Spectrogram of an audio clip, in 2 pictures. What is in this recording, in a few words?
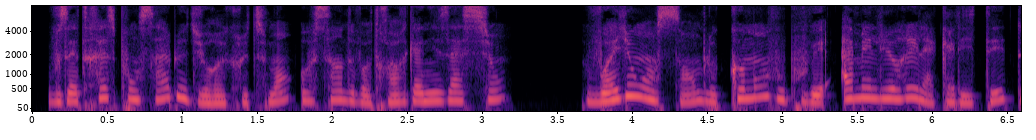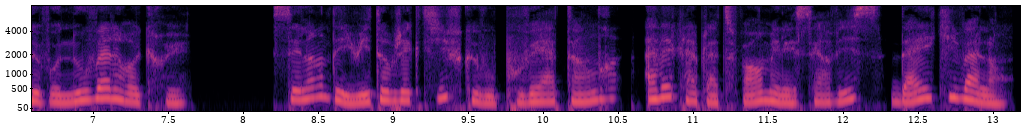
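French, voice over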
